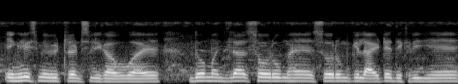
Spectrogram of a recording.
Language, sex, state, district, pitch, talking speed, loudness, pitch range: Hindi, male, Uttarakhand, Uttarkashi, 155 Hz, 220 wpm, -14 LUFS, 145-160 Hz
